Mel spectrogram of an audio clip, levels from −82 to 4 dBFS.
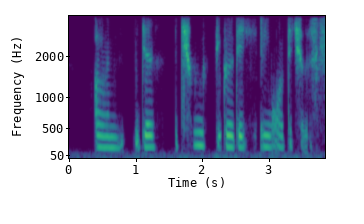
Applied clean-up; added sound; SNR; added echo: neural diffusion model UNIVERSE++.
